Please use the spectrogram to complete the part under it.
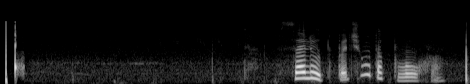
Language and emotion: Russian, sad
